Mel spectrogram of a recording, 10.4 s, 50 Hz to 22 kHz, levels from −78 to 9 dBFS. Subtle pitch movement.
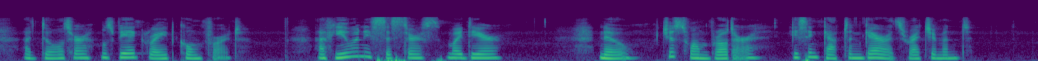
Yes: narrow, 2.2 semitones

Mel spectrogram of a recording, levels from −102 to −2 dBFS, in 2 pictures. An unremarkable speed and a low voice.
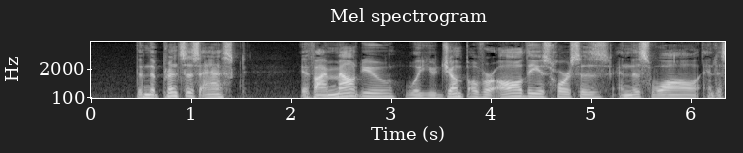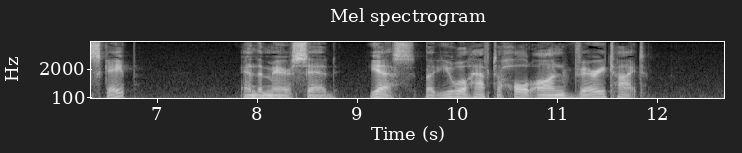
Yes: average, 160 wpm; low, 105 Hz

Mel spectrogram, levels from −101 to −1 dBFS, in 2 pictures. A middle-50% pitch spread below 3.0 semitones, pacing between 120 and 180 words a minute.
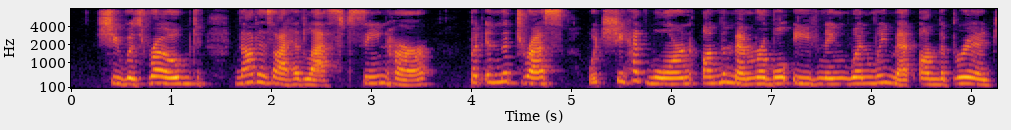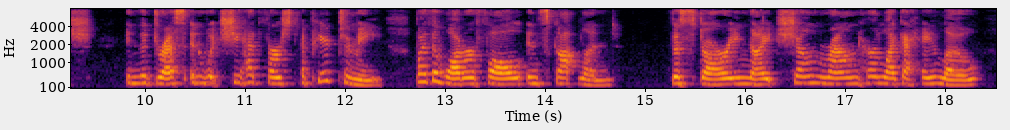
Yes: narrow, 2.6 semitones; average, 170 wpm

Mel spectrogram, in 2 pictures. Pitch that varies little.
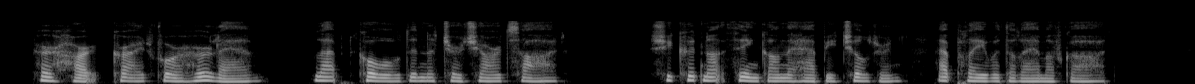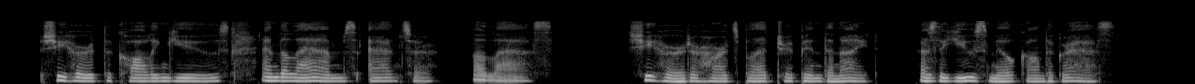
Yes: narrow, 2.0 semitones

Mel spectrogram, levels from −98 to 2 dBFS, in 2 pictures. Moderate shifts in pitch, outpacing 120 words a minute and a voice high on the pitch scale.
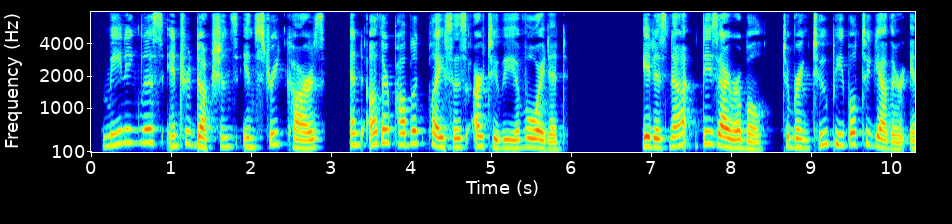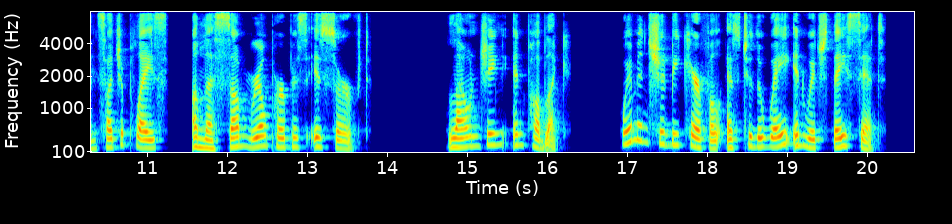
Yes: average, 4.7 semitones; average, 140 wpm; high, 195 Hz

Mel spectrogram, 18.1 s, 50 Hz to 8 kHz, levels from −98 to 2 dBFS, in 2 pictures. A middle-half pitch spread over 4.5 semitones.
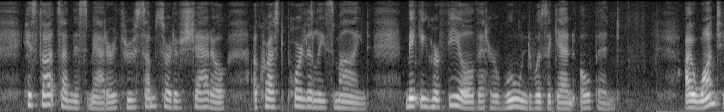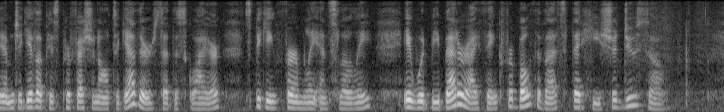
No: average, 3.6 semitones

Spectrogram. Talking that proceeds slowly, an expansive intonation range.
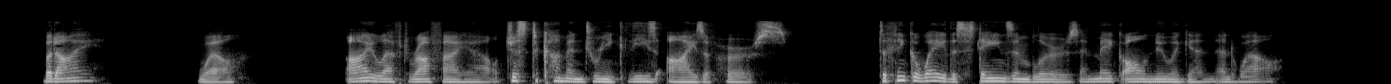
No: slow, 120 wpm; average, 3.2 semitones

